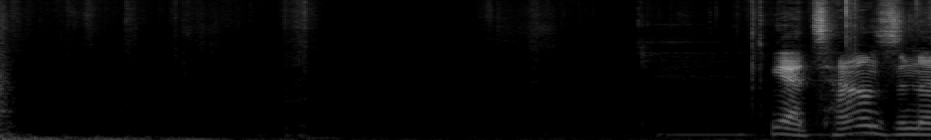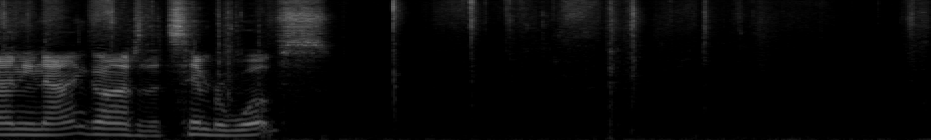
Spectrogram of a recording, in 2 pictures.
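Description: Trading cards rustle and slide against each other in gloved hands.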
